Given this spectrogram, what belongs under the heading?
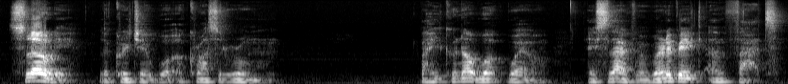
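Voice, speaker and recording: Slow, deliberate male storyteller in echoey room. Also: mid-range voice, a little mellow. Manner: deliberate, with pauses between short phrases. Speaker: audiobook reader. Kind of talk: scripted story narration.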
